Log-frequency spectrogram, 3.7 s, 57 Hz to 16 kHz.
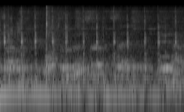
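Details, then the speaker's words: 1920 antique Napoleon hat mantle clock placed tilted to the right on an uneven surface: roughly ninety beats a minute, unequal spacing, tick louder than tock; out of beat from tilt and will eventually stop. "And because it's tilted more to the right, it is making more of a tick than a tock. And depending on the surface you put it on, all surfaces are uneven, so this has to be calibrated for it."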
